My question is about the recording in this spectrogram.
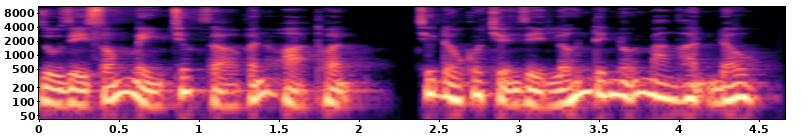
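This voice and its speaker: Man doing an old village elder, low dark voice, fatherly. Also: sing-song, brisk, slightly rough, exaggerated voice. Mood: urgent.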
